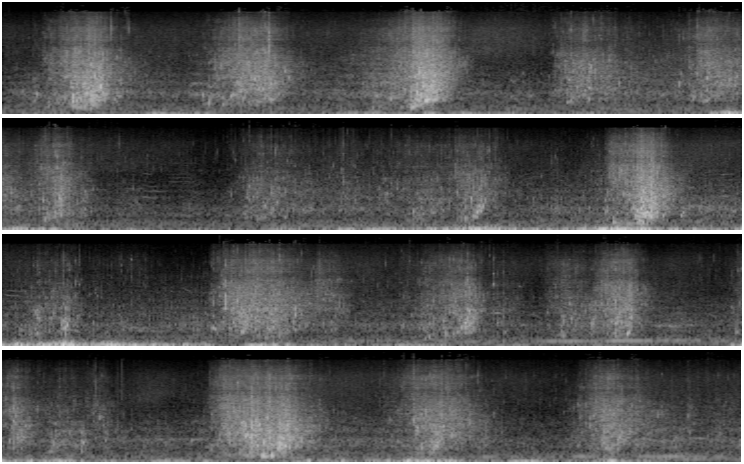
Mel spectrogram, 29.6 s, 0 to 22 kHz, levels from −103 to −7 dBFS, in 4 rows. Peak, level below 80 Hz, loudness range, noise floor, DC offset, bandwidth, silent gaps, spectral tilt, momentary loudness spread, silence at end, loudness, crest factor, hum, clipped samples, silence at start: -10 dBFS; -50 dBFS; 11 LU; -60 dBFS; under 0.1%; 18 kHz; none; -2.5 dB/octave; 24 LU; 0 s; -39 LUFS; 30 dB; none; under 0.1%; 0 s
